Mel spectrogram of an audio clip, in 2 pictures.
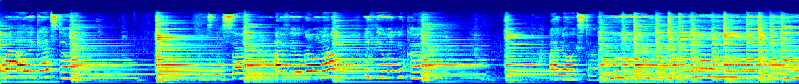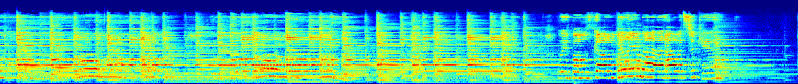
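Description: Acoustic guitar strummed under a woman's singing voice in a live song. The playing is sparse with short breaks at first, then turns to fuller, continuous strumming about twelve seconds in.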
